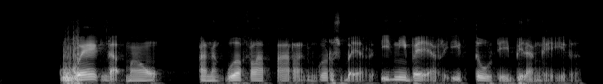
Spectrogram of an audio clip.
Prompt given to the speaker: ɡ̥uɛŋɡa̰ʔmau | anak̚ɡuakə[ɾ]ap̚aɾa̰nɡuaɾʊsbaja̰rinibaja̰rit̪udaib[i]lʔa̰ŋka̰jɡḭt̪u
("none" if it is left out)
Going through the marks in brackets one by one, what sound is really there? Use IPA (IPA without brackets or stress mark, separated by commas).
l, i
